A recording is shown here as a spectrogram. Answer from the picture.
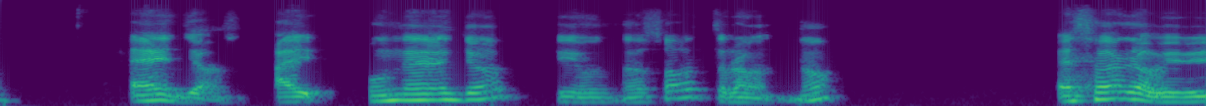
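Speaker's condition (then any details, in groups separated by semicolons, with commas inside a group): Cerebral palsy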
